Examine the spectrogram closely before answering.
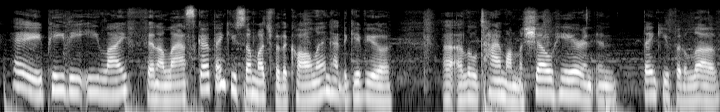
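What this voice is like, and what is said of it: Polished radio announcer voice. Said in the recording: “the compliments on the radio voice thing”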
